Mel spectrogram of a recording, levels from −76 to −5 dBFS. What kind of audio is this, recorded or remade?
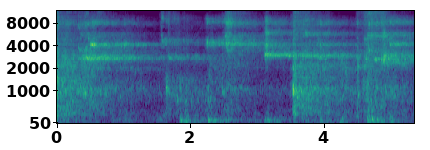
remade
